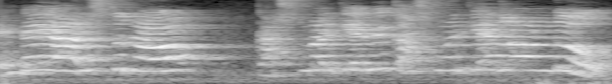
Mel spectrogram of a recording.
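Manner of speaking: put-on irritated old man yelling.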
